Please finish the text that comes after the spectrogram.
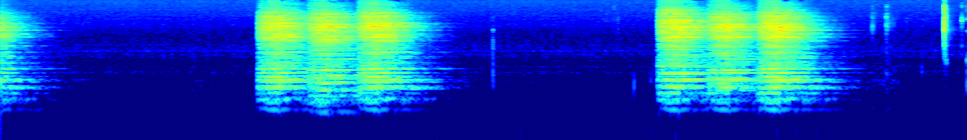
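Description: Metallic, weird synth pad chords built from a pitched cat meow vowel sample, drenched in reverb and saturation, sounding as two sustained chord swells separated by quiet gaps.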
